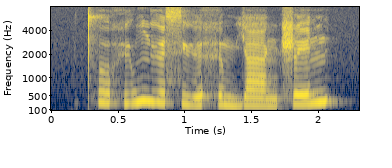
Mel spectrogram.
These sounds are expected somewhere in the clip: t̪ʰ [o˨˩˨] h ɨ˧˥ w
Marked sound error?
yes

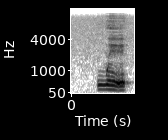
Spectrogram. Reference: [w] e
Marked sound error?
no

